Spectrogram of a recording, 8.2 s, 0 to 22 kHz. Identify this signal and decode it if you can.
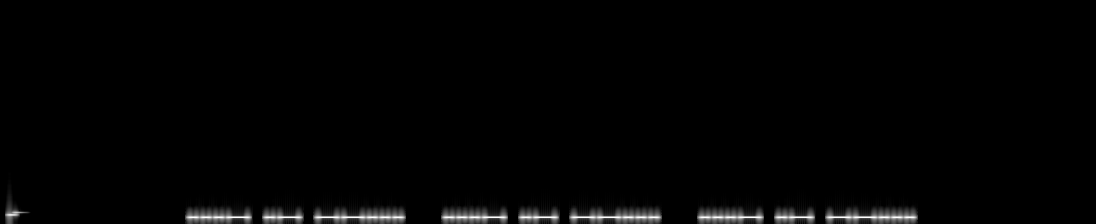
Morse code, heard as a keyed tone, about 25 wpm, 700 Hz. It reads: VA7 VA7 VA7
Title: Callsign Prefixes for Top 25 DXCC - Repeated 3x - 25wpm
